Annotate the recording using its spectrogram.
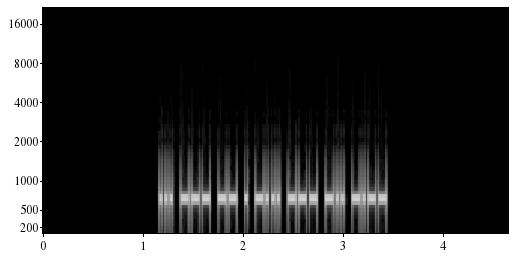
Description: Morse code, heard as a keyed tone, about 44 wpm, 700 Hz. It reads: SOMEBODY
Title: Top 1751-2000 Words 45wpm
